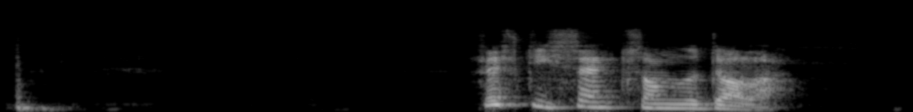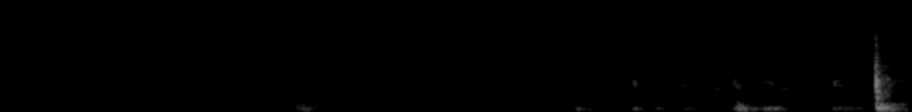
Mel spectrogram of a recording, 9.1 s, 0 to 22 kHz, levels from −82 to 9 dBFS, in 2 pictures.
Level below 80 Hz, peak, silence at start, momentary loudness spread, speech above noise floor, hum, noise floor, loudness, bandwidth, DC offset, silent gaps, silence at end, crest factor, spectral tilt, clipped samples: -70 dBFS; -8 dBFS; 0.1 s; 20 LU; over 65 dB; none; under -90 dBFS; -25 LUFS; 7.6 kHz; under 0.1%; none; 0.1 s; 24 dB; -6.5 dB/octave; under 0.1%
